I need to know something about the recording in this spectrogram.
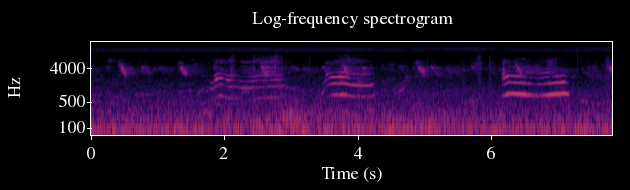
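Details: Stray cats being fed on a river bank: three drawn-out, harmonic meows, the first two rising then sliding down, the last held and slightly wavering, with steady bird chirping and low outdoor rumble behind.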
